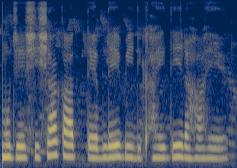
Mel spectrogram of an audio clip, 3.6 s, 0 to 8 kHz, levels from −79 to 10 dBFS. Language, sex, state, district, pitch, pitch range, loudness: Hindi, female, Arunachal Pradesh, Papum Pare, 195 Hz, 185-205 Hz, -17 LUFS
